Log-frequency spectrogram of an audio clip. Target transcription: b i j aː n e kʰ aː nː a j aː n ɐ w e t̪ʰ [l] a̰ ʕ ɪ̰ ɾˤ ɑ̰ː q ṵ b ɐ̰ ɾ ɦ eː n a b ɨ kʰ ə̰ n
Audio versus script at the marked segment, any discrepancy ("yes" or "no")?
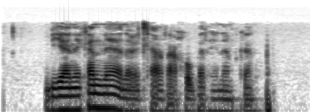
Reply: no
